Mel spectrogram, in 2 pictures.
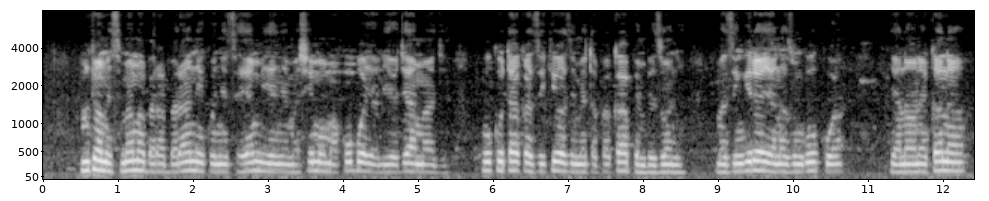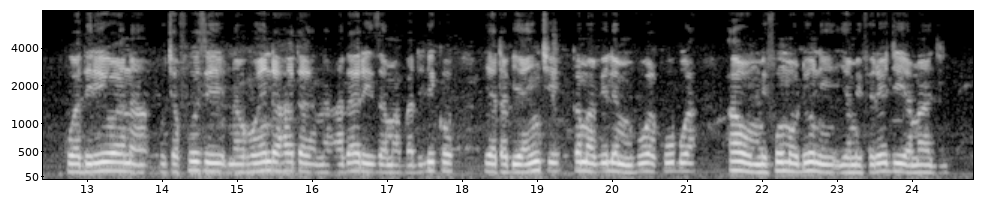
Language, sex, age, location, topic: Swahili, male, 36-49, Nairobi, government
